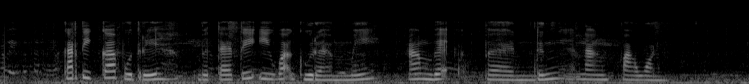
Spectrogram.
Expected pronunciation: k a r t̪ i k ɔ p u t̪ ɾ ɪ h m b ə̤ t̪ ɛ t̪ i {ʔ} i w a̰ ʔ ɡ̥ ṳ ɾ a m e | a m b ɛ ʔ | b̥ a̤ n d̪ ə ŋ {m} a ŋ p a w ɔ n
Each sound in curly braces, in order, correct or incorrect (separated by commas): correct, incorrect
